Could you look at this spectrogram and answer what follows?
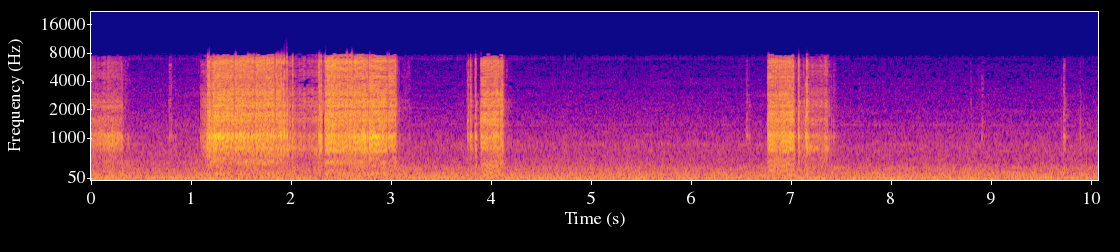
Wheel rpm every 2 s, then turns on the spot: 20, 20, 0, 0, 0.
0-4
